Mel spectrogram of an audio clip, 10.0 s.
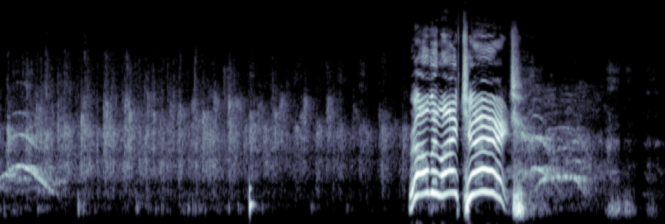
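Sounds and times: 
crowd applauding: 0.0s - 6.7s
speech: 6.2s - 8.0s.

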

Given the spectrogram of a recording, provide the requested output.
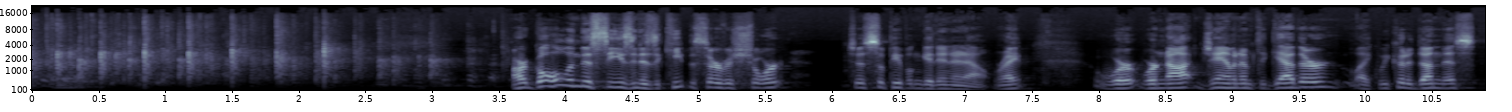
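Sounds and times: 
audience applause: 0.0s - 3.7s
speech: 3.6s - 10.8s.

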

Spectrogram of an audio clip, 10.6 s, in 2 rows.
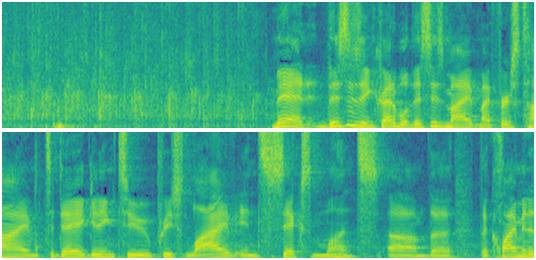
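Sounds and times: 
audience applause: 0.0s - 2.7s
speech: 2.7s - 10.6s.

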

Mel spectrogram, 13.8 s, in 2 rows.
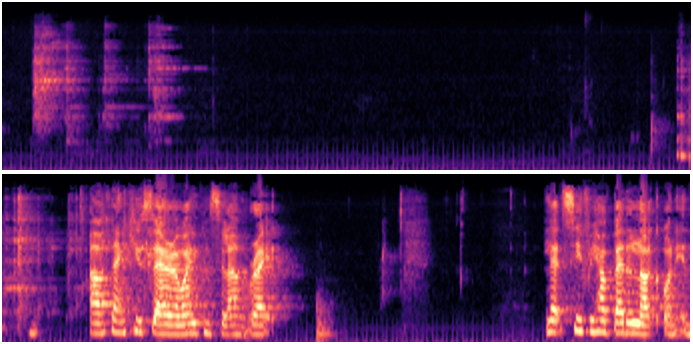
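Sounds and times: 
glass clinks: 0.3s - 2.1s
speech: 7.2s - 9.7s, 12.3s - 13.7s.

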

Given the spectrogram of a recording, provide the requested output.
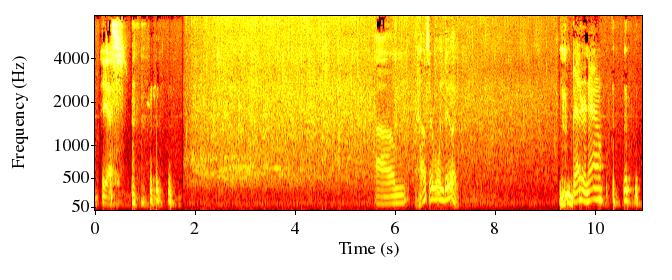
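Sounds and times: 
speech: 0.1s - 2.0s, 5.6s - 7.4s, 9.3s - 10.9s
laughter: 0.7s - 10.9s
audience applause: 1.8s - 9.9s.

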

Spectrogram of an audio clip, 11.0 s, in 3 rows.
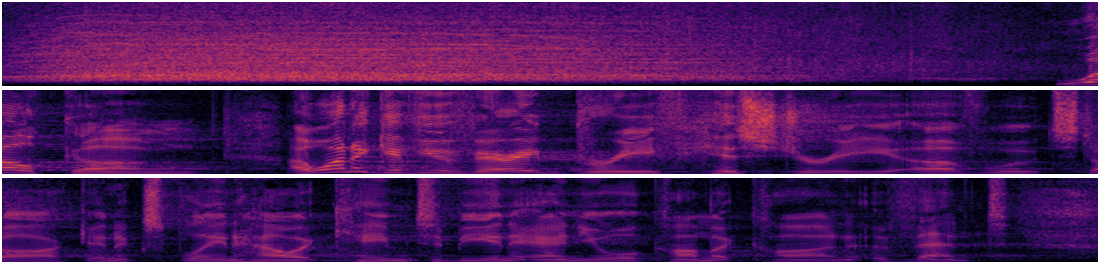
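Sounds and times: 
audience cheering and whooping at a Comic-Con event: 0.0s - 3.5s
speech: 3.6s - 10.9s.

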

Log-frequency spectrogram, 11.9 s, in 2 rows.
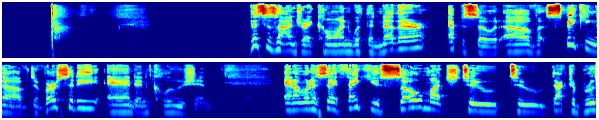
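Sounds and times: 
hand clap: 0.5s - 0.9s
speech: 2.5s - 11.8s.

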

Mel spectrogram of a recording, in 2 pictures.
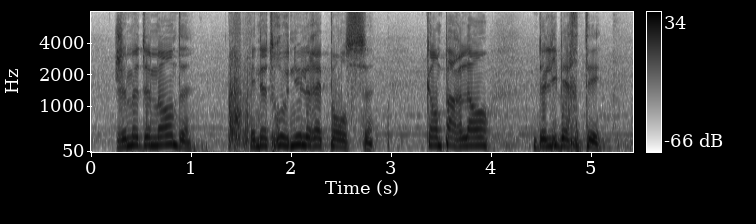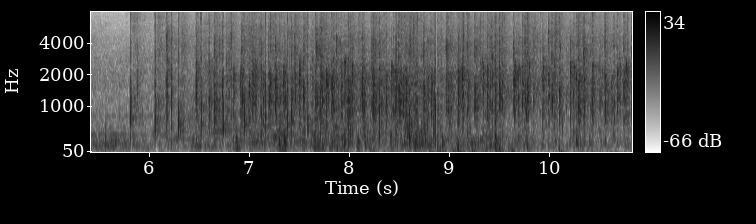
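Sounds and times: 
speech: 0.2s - 5.2s
audience applause: 5.8s - 10.8s.

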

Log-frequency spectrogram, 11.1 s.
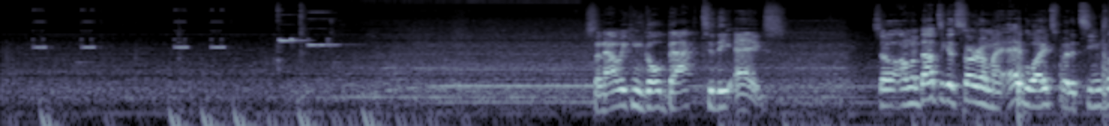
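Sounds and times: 
soft rhythmic thumps: 0.0s - 4.7s, 7.2s - 11.0s
microwave oven running, cooking potatoes: 0.0s - 11.0s
microwave keypad beeps: 1.7s - 3.4s
speech: 5.9s - 7.9s, 8.8s - 11.0s.

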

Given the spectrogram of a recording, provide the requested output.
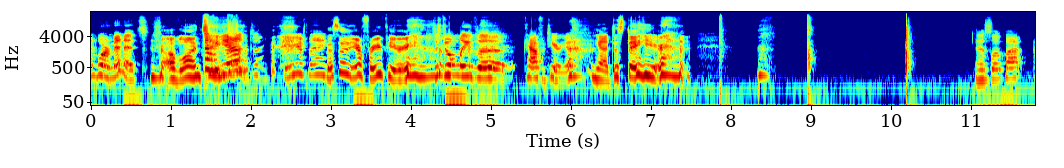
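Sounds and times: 
speech: 0.1s - 7.6s, 11.1s - 11.7s
finger snapping: 9.0s - 9.2s.

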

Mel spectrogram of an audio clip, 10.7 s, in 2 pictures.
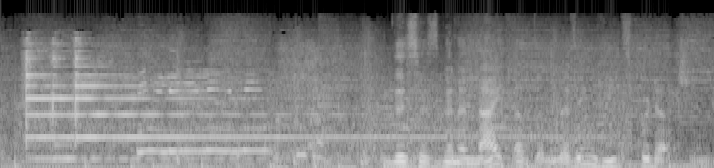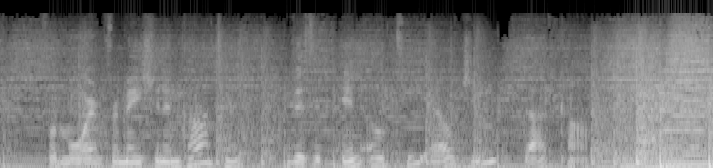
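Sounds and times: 
bell ringing: 0.0s - 5.0s
speech: 2.9s - 10.5s.

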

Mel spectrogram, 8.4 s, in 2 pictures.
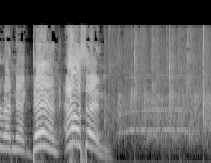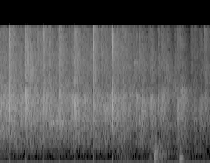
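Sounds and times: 
speech: 0.2s - 2.3s
audience applause: 2.1s - 8.4s.

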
